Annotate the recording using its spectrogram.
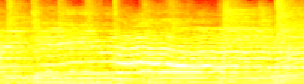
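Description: Live rock band playing, with a voice singing long notes that slide in pitch over the music.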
